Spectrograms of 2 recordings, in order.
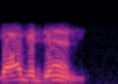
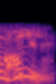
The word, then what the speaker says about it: Van Wagenen: We pronounce it Vogeden. There's no Vogenen. – D. There's no D.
